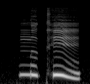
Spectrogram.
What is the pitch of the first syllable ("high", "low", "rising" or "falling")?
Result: falling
